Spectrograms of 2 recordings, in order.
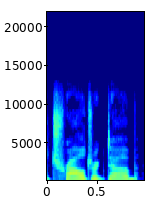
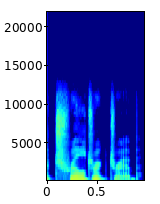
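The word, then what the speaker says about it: Traldragdubh: It contained a warrant for conducting me and my retinue to Traldrigdub, or Trildrigdrib, for it is pronounced both ways as near as I can remember, by a party of 10 horse.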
